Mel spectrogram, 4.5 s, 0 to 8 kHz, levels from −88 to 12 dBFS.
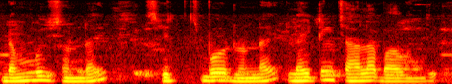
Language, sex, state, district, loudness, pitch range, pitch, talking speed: Telugu, male, Andhra Pradesh, Annamaya, -16 LUFS, 115-135 Hz, 125 Hz, 90 wpm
